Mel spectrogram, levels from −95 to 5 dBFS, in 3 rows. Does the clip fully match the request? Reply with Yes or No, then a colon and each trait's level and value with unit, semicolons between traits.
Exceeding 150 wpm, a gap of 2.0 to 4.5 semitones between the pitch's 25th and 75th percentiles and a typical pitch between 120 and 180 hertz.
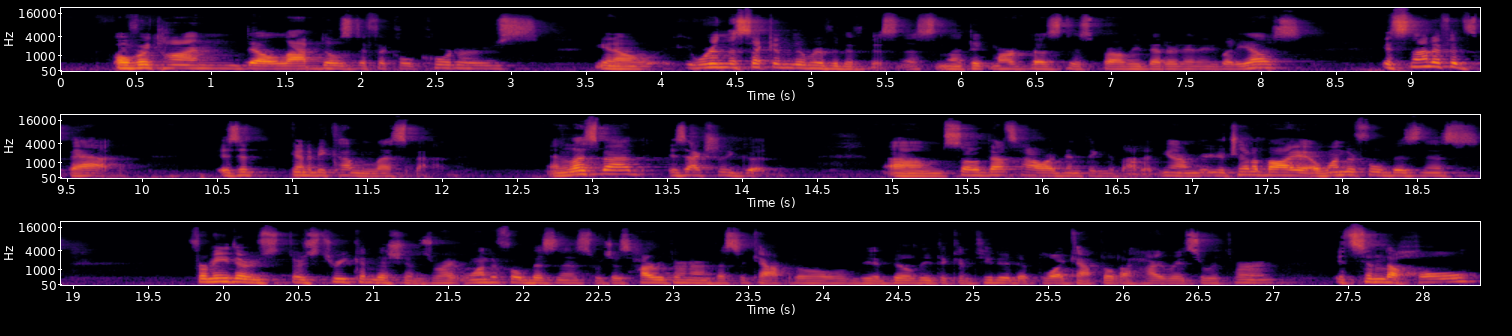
Yes: average, 200 wpm; average, 4.0 semitones; low, 135 Hz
